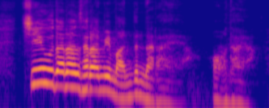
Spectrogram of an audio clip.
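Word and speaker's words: Triệu Đà: 요 진에서 초한으로 넘어가는 요 시기에 진나라의 장군 파견돼 가지고 남비엣이라는 나라를 공격하는데 그 사람 이름이 찌에우다. 찌에우다라는 사람이 만든 나라예요.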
